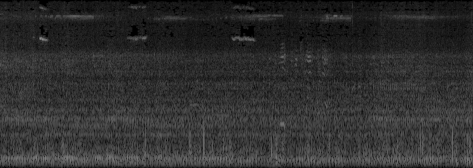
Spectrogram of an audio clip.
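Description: Several motorcycle engines hum steadily nearby.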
